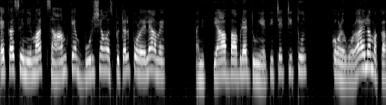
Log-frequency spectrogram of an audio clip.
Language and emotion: Goan Konkani, sad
